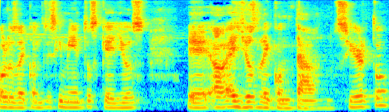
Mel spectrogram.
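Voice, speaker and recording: Intonation stays fairly even. The voice is somewhat breathy. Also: man. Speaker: teacher. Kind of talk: lecture.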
